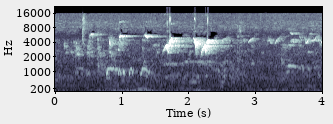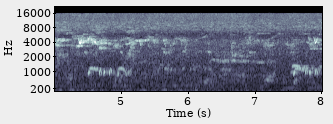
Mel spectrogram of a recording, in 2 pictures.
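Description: Birds chirping: many short chirps, with a loud cluster of sharp chirps about two seconds in, then softer scattered calls.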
